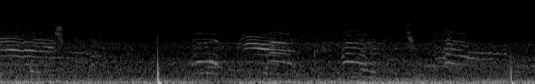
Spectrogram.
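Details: Stray cats at feeding time, a pregnant cat said to be attacking another cat as it eats; several harmonic meows, some rising then falling, repeat over the street noise, with a few sharp knocks.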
